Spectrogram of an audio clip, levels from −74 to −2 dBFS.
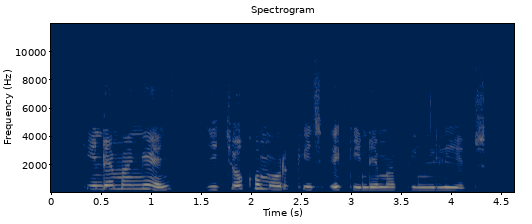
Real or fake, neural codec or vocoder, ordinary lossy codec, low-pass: real; none; none; none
